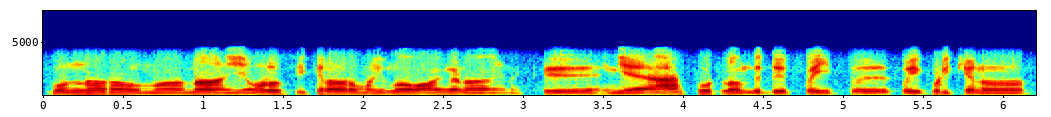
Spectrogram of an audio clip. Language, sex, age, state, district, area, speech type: Tamil, male, 18-30, Tamil Nadu, Sivaganga, rural, conversation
